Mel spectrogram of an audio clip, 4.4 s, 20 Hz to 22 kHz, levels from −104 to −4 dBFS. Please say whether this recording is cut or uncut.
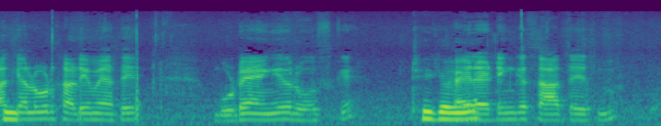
uncut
